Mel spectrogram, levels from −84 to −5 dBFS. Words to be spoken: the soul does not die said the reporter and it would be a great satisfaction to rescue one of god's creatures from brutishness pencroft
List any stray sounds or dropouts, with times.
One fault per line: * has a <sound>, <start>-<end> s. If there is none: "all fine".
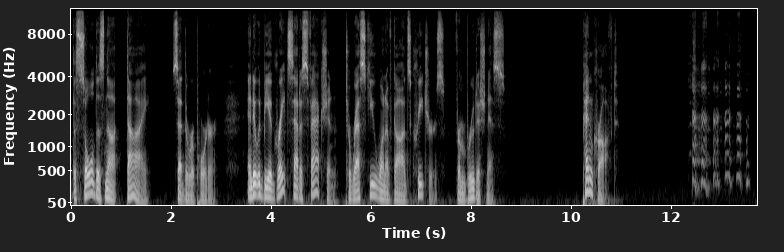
* has a laugh, 12.3-13.6 s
